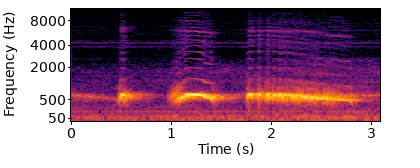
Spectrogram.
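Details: Kelantan-style terkukur song, Malaysian spotted dove: a soft lead-in, a clipped note, a looping croo and a long slowly falling resonant coo, close and clean.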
